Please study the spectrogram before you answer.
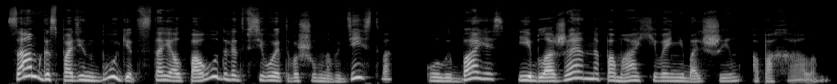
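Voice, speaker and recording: A woman's voice: lowish voice, big pitch swings, normal speed, no echo, studio quality. A woman reading a fantasy novel aloud as the narrator. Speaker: audiobook narrator.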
